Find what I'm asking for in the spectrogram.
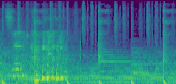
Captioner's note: laughs; gentle music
